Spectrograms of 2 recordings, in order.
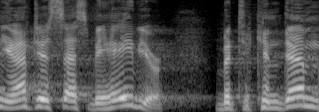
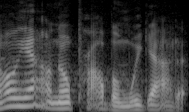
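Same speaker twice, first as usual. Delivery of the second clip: put-on naive carefree tone, much quieter; 2 semitones lower, 11 dB quieter than usual. Retelling how people answered a man's warning, imitating a naive reply. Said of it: "they sort of very naively say".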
